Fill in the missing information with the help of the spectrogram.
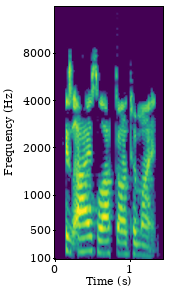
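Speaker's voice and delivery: usual speaking voice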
